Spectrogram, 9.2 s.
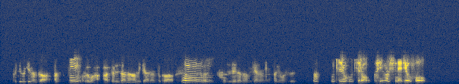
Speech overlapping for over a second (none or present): none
